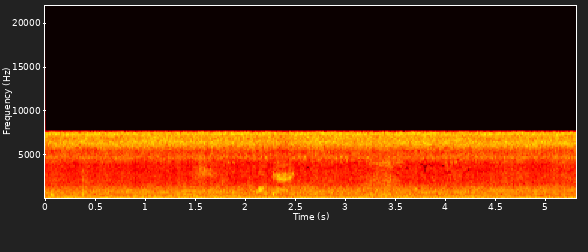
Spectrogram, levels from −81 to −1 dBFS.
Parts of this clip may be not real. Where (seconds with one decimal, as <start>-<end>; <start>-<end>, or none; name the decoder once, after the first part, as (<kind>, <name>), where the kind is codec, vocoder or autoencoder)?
0.0-1.6 (autoencoder, DAC-VAE); 4.3-5.3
